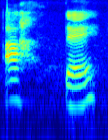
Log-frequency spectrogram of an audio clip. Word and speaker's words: ate: You can refer to them as ate, pronounced as ate, meaning older sister.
